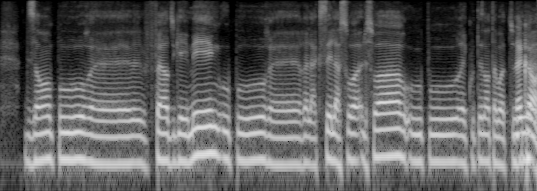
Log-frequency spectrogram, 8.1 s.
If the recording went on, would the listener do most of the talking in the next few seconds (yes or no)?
yes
